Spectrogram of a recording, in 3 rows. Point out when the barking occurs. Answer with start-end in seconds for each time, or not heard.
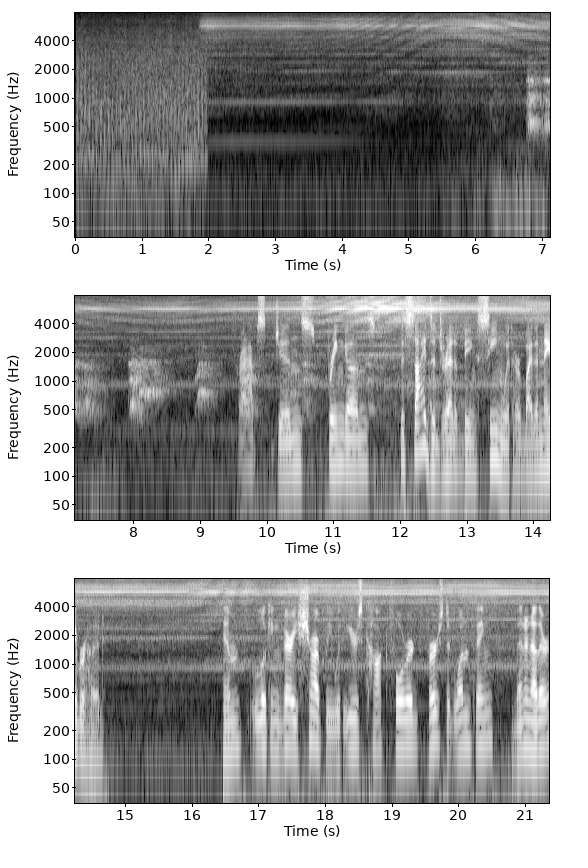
6.7-13.1.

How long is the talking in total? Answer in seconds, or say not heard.
10 s.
